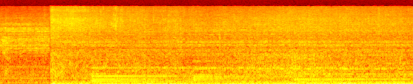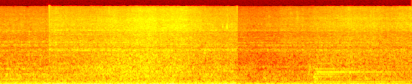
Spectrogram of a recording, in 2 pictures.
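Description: A sailing boat's engine runs at sea in the Mozambique Channel near Mayotte, a steady low mechanical drone under waves and wind buffeting the microphone, with no talk.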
